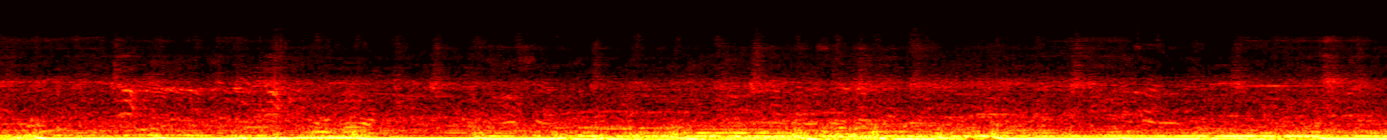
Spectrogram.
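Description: Steady, heavy low rumble on the onboard camera of a reverse-bungee ride capsule, easing briefly a few seconds in, with voices faintly in the background.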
